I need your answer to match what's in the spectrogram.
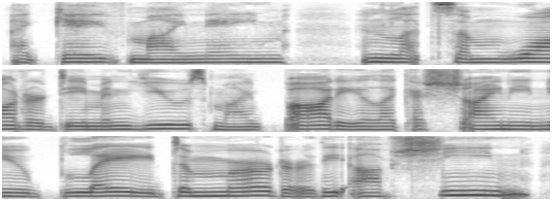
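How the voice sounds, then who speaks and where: A frightened young man, shaken and anguished as he speaks, as a woman reader puts him on. The voice is dry and close with no room around it, and it moves at an unhurried pace. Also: low voice, steady tone, smooth, no echo.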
